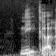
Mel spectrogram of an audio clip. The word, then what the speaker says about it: Nygaard: Nygaard, I've given you the proper Danish, kind of proper Danish pronunciation this week.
